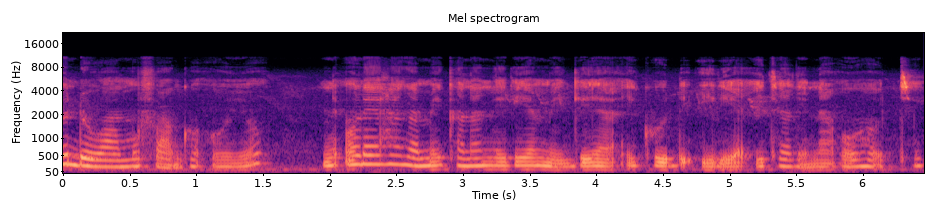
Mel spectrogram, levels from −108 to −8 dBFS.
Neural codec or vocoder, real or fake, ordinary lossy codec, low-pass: none; real; none; 10.8 kHz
